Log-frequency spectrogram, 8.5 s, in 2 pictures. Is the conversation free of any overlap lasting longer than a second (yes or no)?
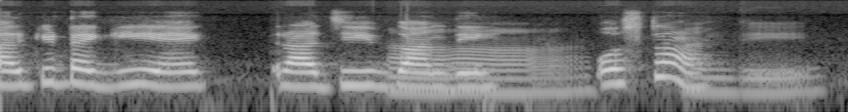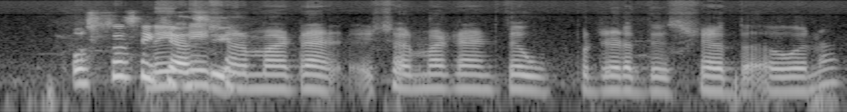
yes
